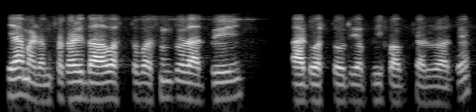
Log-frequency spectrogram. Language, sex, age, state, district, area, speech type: Marathi, male, 45-60, Maharashtra, Nagpur, urban, conversation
